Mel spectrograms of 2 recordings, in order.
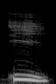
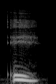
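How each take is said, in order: First: "E" as ee, lips spread wide; banana-smile i. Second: "E" as closed French é, near ay without a glide. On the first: Teacher showing the vowel to avoid, ee sound. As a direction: say "E" as a smiling ee. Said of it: "It's not E". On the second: Teacher reminding learners of the vowel in Des, French é. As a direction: say "E" like a short, pure ay. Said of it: "Remember, it's E". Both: Shown as a demonstration.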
